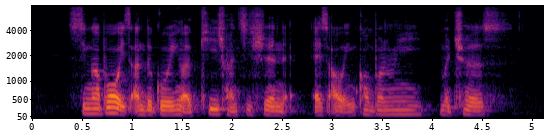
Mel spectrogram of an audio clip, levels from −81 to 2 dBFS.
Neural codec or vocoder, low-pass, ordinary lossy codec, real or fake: none; none; none; real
